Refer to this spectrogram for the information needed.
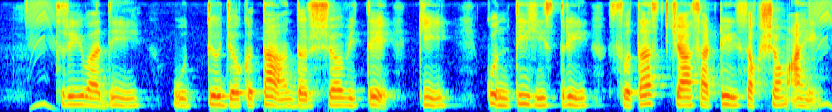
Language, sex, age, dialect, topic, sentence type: Marathi, female, 60-100, Varhadi, banking, statement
